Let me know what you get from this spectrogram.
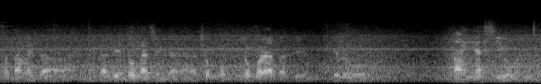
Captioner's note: Italian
